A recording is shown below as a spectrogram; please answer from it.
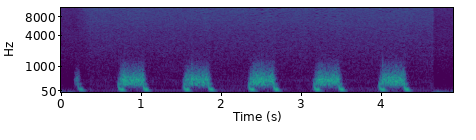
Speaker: plateau murmur has the same intensity throughout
